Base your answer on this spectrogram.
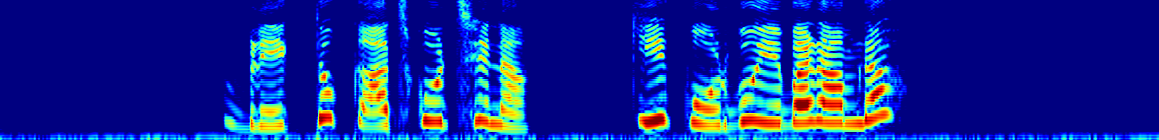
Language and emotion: Bengali, fearful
